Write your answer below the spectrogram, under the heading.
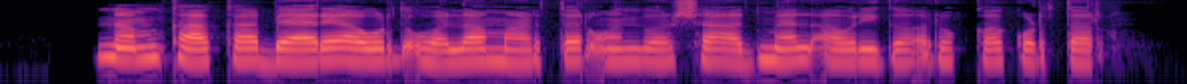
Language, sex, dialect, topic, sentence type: Kannada, female, Northeastern, banking, statement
